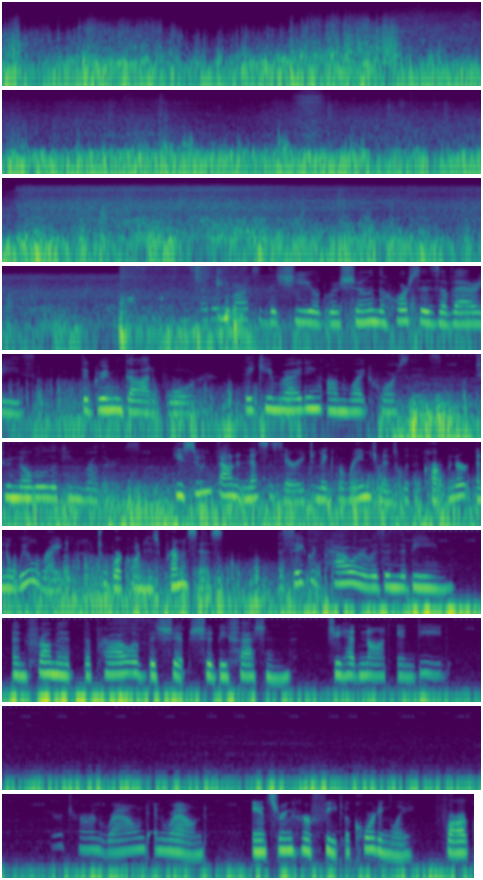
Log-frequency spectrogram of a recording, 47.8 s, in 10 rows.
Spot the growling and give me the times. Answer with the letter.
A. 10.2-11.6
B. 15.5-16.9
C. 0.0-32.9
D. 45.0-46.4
B.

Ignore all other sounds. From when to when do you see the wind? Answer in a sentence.
You can hear the wind from 0.0 to 32.9 s.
